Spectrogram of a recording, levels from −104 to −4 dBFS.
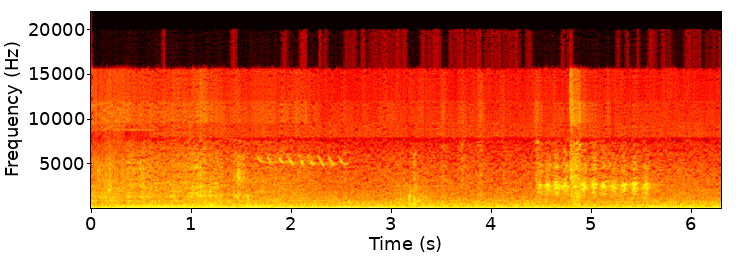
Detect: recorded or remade recorded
